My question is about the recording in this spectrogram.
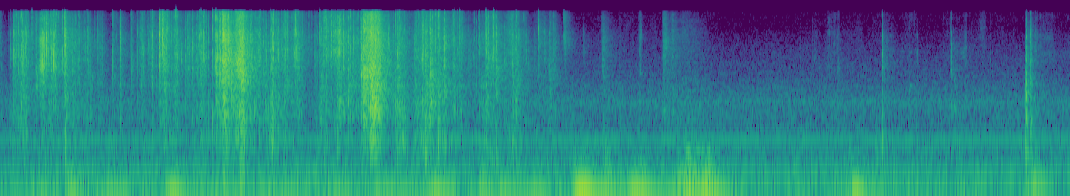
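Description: Foil trading-card pack being torn open, its wrapper crinkling loudly as the cards are pulled out, for about four seconds. After that it is quieter, with a few short taps as the cards are handled.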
